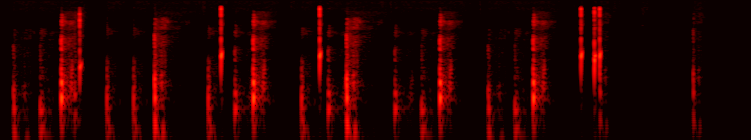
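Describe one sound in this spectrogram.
A pickaxe chips rapidly at stone.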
